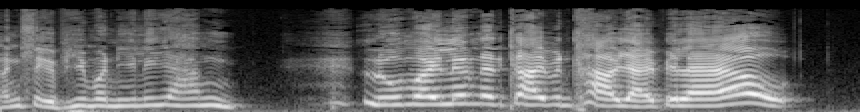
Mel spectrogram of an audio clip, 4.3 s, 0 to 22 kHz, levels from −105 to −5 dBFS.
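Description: Nothing stood out on listening to this recording.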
